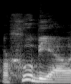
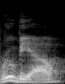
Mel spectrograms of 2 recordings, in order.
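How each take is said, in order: First: The name begins with an H-like sound. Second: The name begins with an English R sound. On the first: The speaker calls it right. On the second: The speaker calls it wrong.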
